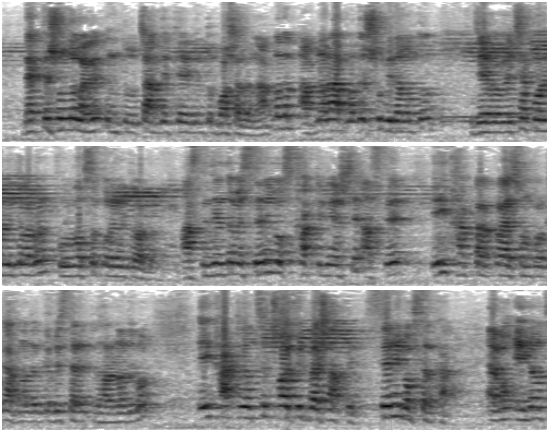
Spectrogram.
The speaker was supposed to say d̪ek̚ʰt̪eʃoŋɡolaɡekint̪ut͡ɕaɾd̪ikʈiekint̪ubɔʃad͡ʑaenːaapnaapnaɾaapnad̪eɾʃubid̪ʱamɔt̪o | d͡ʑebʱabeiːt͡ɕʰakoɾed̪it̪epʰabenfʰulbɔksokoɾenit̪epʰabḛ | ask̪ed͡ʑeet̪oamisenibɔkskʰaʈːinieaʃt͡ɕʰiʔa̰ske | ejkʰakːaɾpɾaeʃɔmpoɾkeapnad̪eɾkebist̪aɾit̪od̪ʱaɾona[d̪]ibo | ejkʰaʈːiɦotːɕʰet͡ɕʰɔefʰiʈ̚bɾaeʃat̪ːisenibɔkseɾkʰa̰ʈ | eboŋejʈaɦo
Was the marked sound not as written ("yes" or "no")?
no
